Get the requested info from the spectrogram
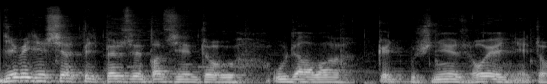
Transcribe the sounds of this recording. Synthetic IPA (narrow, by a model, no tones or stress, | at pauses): ɟɛʋɛɟɛsɪat̪̚pɛcpɛɾt͡sɛnt̪̚pat͡siɛnt̪ɔʊ | ud̪aːʋa | kɛɟuʒɲɪɛjɛzɦɔjɛɲɪɛ̰t̪ɔ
